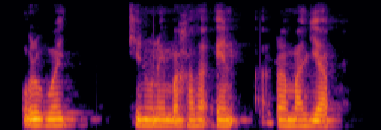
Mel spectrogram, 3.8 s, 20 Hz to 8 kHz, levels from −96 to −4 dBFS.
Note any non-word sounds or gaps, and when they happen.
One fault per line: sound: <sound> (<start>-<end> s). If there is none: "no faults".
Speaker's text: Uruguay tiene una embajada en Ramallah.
no faults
